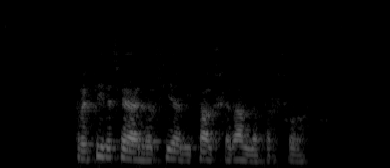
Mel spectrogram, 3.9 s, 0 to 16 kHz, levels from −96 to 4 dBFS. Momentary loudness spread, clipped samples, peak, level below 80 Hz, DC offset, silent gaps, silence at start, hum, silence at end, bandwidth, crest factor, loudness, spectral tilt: 8 LU; under 0.1%; -44 dBFS; under -90 dBFS; under 0.1%; none; 0.75 s; none; 0.85 s; 10.5 kHz; 20 dB; -62 LUFS; -6 dB/octave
